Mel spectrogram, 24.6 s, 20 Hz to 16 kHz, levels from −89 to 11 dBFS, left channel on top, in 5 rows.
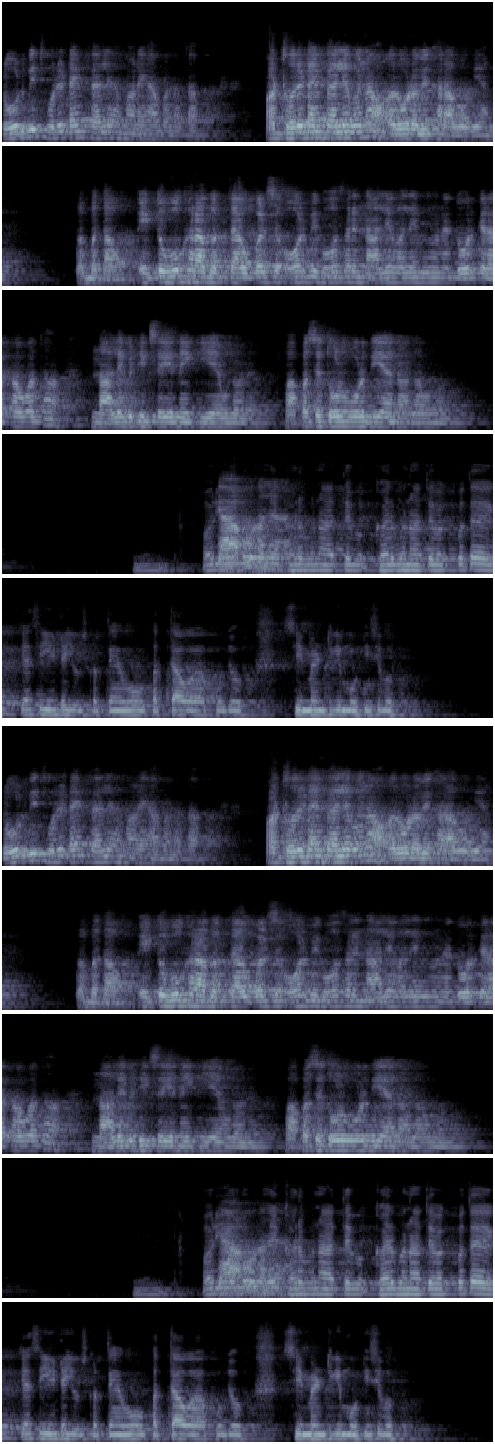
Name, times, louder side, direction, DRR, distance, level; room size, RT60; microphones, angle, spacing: voice 1, 0.0-2.0 2.6-4.9 5.6-10.4 10.7-12.4 12.6-14.4 16.9-17.7, left 1 dB, 75° left, 6 dB, 5.6 m, -30 dB
voice 2, 16.0-16.4 16.7-23.5, right 1 dB, 40° right, 5 dB, 2.6 m, -34 dB
28.0 x 26.5 x 7.9 m, 0.76 s
head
